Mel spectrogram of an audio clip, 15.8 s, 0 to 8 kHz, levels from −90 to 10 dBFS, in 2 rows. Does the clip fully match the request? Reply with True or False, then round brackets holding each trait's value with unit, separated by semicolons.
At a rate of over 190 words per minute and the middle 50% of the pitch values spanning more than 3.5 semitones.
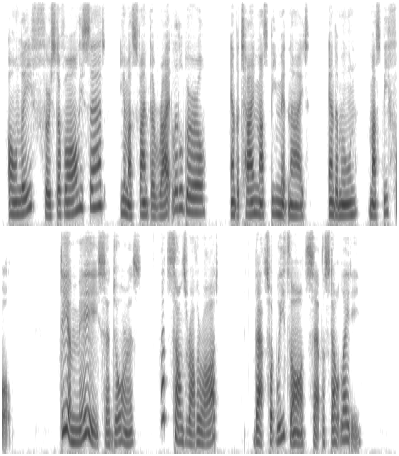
False (155 wpm; 4.0 semitones)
